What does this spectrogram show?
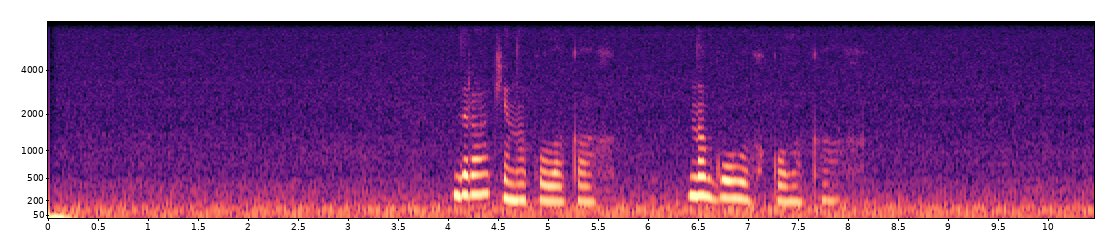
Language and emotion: Russian, sad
